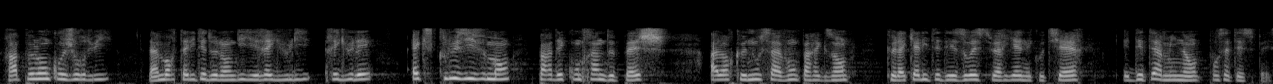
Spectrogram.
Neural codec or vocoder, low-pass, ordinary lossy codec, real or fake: none; 5.4 kHz; MP3, 32 kbps; real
